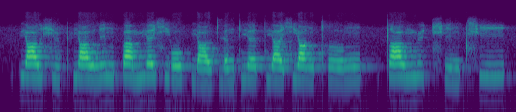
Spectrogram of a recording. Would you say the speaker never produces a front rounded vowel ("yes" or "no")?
no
